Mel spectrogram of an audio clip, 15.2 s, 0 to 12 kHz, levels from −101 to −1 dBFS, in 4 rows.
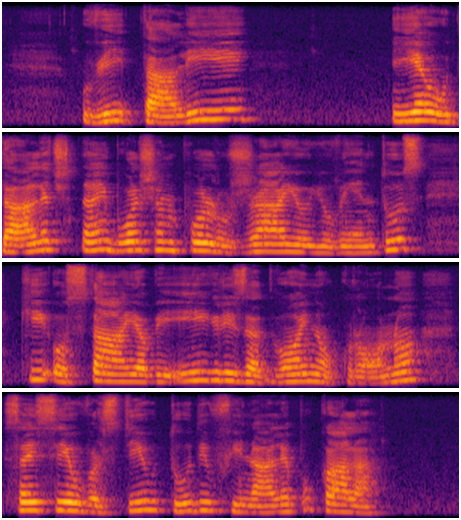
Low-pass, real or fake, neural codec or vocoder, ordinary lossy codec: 10.8 kHz; fake; vocoder, 48 kHz, 128 mel bands, Vocos; none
